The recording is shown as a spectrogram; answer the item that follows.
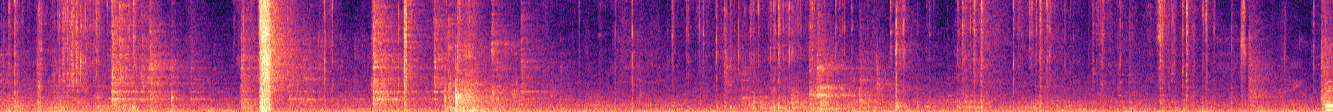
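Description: Aluminium foil and a cardboard box being handled and pressed down: faint rustling and crinkling with a few sharp clicks, the loudest about two seconds in.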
